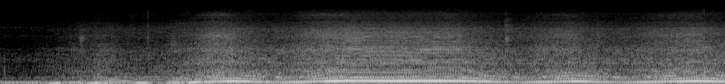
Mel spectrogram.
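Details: Toyota Etios diesel with low pickup, after cleaning the blocked boost pressure sensor filter and the carbon-clogged EGR and throttle body and refitting them. Boost pressure is checked as it revs up smoothly in repeated blips, pitch rising and falling evenly, with no knocks; normal revving.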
